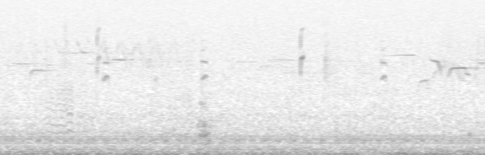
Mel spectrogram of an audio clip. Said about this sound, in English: Birds are just chittering and giving soft calls now.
